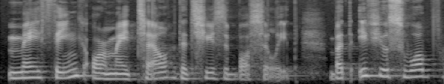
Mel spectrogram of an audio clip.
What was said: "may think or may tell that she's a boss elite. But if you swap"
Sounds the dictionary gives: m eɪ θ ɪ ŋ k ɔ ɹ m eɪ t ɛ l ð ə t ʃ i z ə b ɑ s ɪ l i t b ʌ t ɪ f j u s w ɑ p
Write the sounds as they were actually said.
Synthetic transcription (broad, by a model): m eɪ θ ɪ ŋ k ɔ ɹ m eɪ t ɛ l ð ə t ʃ i z ə b ɑ s ɪ l i t b ʌ t ɪ f j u s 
